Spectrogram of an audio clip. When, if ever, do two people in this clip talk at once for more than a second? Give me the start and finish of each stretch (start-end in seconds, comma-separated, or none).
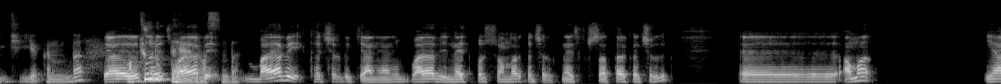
1.2-2.5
